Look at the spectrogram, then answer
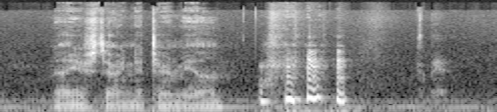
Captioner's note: Emma giggles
